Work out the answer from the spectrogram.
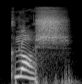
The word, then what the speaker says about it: cloche: O and A-U can also have a slightly varied pronunciation instead of just O. It can be a little bit open O, like cloche. C-L-O-C-H-E, cloche.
